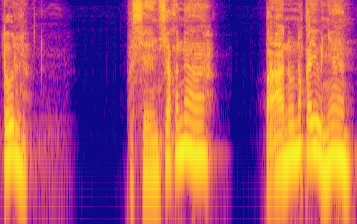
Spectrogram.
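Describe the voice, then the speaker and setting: A gentle young man in a radio drama, earnest and apologetic. His voice is high for a man, mellow and a bit husky. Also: lively intonation, unhurried. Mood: concerned. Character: concerned, cash-strapped young male friend, gentle and apologetic.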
